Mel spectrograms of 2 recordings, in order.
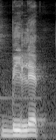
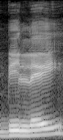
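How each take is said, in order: First: The word ends with a 'lit' sound. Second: The word ends with a 'lay' sound. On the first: "pinapronounce ng iba as billet" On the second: "belay o yung tinatawag na"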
